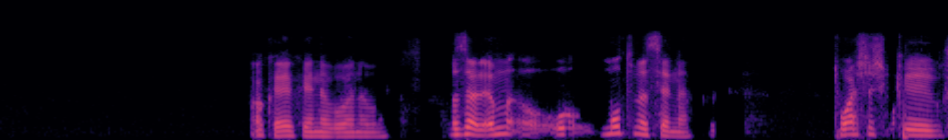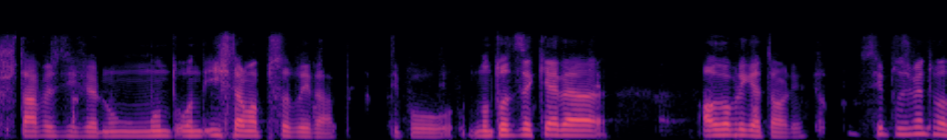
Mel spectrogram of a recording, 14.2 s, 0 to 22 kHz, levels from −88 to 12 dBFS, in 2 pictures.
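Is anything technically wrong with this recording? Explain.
Yes. In two kinds of fault, one side of the call is on a loudspeaker and its echo canceller leaks and gates.

Echo leak: The canceller likely let part of the loudspeaker signal through, and that part was sent back. A faint delayed copy of the speech follows the talker. At 3.31 to 3.36 s it is a very quiet scrap about 395 ms late. From 4.88 to 7.71 s and from 9.26 s to the end, it trails by about 360 ms at roughly 20 dB below the speech.

Background gated by the echo canceller: While the far end was playing, the canceller clamped the microphone down hard. Between 7.85 and 9.99 s and again between 11.63 and 13.47 s, the room sound drops by up to about 38 and 36 dB. Together these dips last roughly half a second in each stretch before the background returns. Through all of this the speech stays band-limited to 8 kHz by the Opus call path.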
